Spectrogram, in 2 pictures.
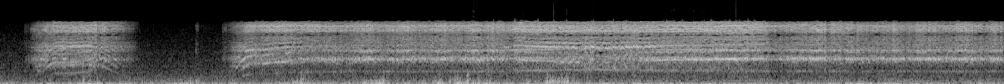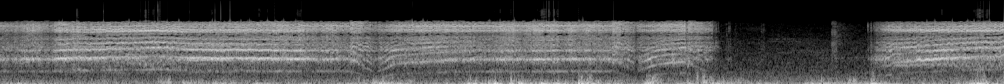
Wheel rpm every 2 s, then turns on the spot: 30, 90, 160, 160, 160, 160, 150, 140, 90, 50.
none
